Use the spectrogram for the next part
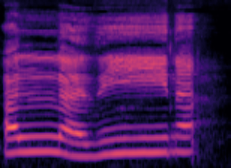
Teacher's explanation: karena kasrah bertemu dengan ya sukun, jadi dipanjangkan dengan 2 harokat. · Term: mad asli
